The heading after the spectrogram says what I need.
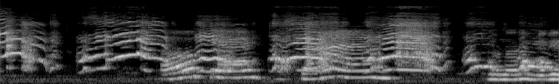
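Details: Newborn, normal delivery, crying during a bath in hospital: loud, rising and falling cry in long bursts with brief breaths between, in a small room; an ordinary healthy newborn cry.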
